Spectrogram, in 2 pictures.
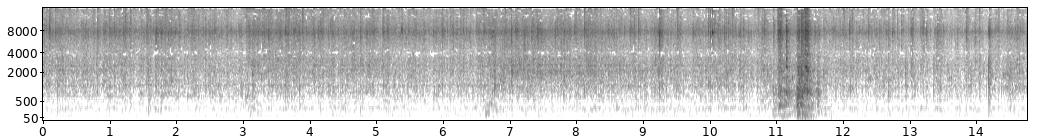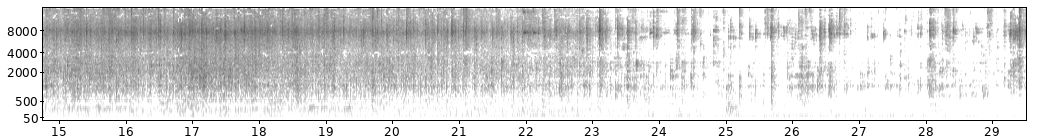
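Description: Slices of steamed turnip cake frying in hot oil: a steady sizzle, with one short, loud clatter of a utensil against the pan about eleven seconds in. The sizzle thins and drops away near the end.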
